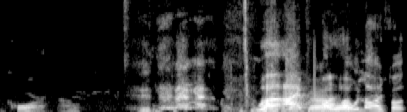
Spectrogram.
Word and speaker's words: Corps: I thought it's pronounced Corpse.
